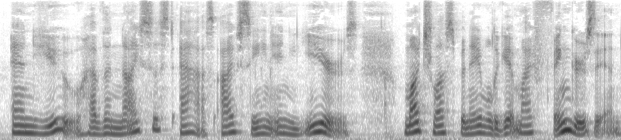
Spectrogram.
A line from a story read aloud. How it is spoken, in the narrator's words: laughed deep in her throat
